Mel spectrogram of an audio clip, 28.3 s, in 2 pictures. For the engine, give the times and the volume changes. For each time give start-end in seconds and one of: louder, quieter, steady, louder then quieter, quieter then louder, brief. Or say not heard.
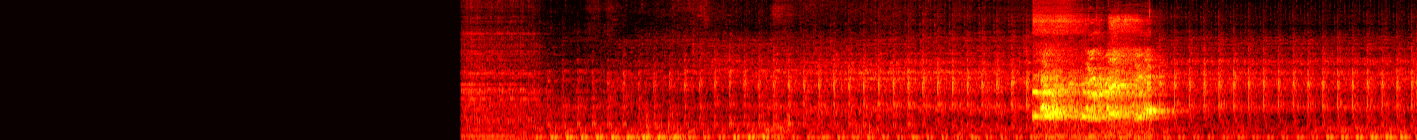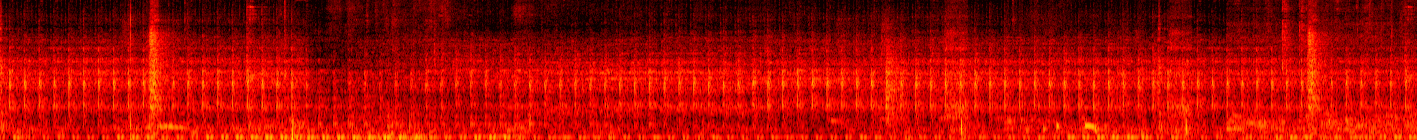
4.6-28.2 steady.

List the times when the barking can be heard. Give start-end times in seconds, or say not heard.
10.3-11.6, 22.4-24.8.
